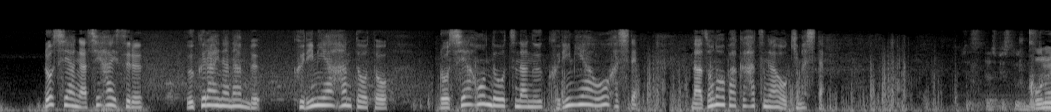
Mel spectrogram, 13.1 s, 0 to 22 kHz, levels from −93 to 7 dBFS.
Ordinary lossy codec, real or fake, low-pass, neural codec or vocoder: none; real; 7.2 kHz; none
